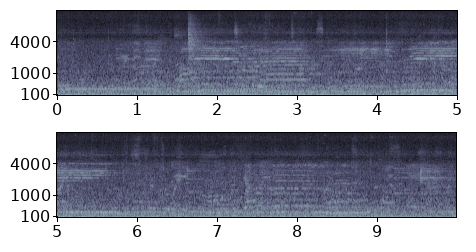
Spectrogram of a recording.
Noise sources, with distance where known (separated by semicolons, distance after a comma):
music from a fixed source, near; person or small group talking, far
